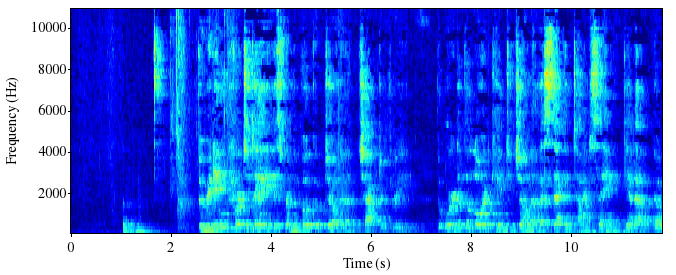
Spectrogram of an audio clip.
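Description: A woman reads aloud through a microphone in a large echoing room.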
